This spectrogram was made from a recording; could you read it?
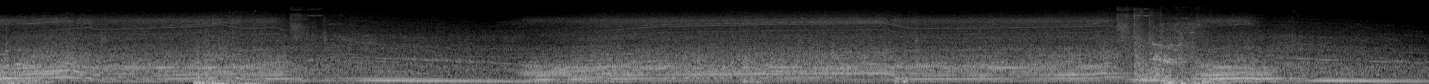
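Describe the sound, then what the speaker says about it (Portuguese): An Audi A3 in a realistic driving video game, with traffic turned off, accelerates flat out toward high speed, its engine rising through the gears in repeated sweeping climbs that continue steadily and loudly throughout. "Desativei o trânsito, porque aí a gente consegue acelerar o carro no máximo."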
